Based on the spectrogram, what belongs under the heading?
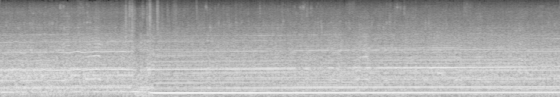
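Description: Rally car's engine heard from inside the cabin, running hard at high revs. About two seconds in its pitch drops once with a gear change, then holds steady under load.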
